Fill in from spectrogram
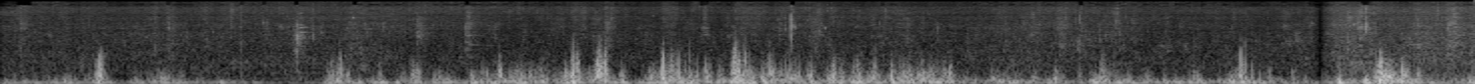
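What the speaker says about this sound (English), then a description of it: "It's a pretty windy day" Gusty wind buffets the microphone in rough, rumbling bursts, rising and falling without pause, aboard a sailboat on Lake Ontario.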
